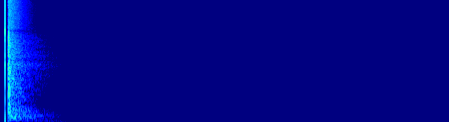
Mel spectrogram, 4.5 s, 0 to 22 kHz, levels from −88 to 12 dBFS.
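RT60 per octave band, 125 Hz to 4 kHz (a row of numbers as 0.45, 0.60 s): 0.85, 0.85, 0.65, 0.65, 0.85, 0.80 s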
